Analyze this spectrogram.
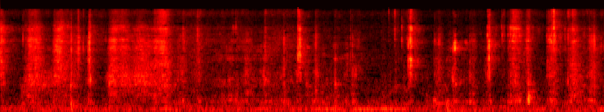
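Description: A young woman slurps and chews food loudly, close to a microphone.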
